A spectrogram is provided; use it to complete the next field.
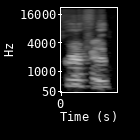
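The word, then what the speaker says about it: Gruffudd: It's just Griffith. Griffith. It's just Griffith. Oh, it's their funky way of spelling. Griffith. It's just their funky. It's spelled Gruffud. It's the Welsh.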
